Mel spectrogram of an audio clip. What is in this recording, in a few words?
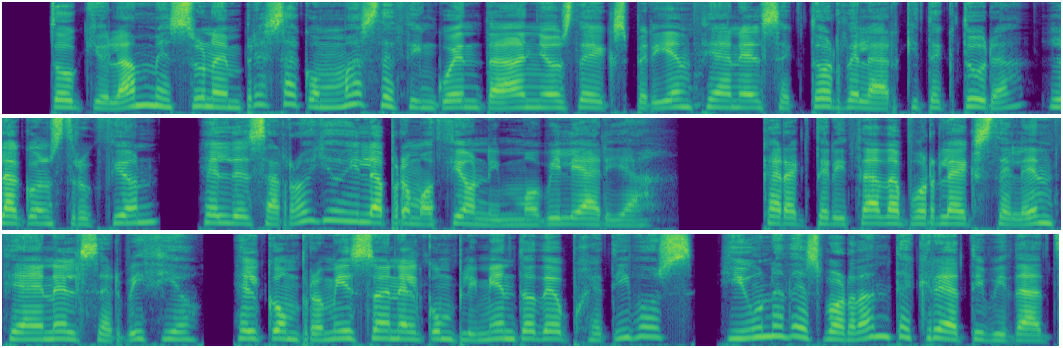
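Spanish, female, corporate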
